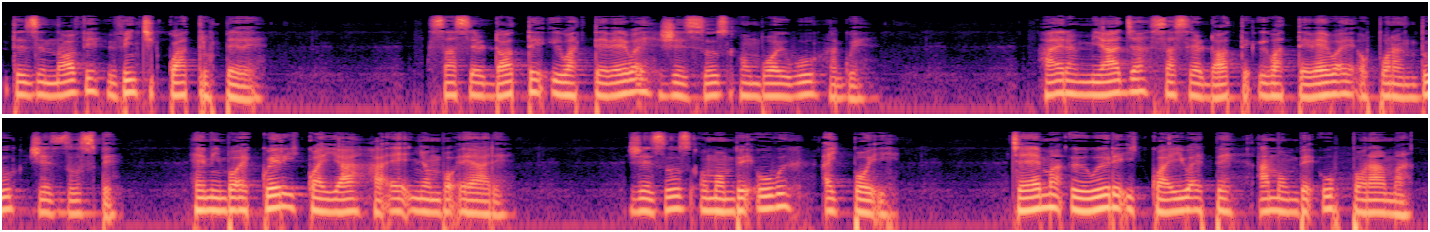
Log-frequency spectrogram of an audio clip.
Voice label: john guarani mbya, bible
